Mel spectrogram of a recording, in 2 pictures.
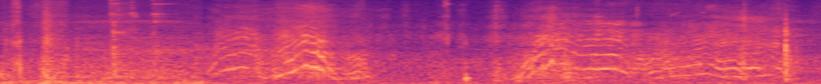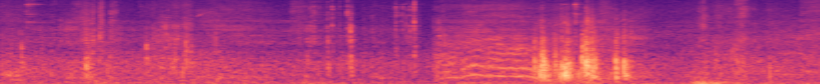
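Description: The zipper on a black carry bag for campsite fencing is drawn open in several separate pulls, each a close, raspy zip. The longest and loudest pull comes near the end, with handling noise between the pulls.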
